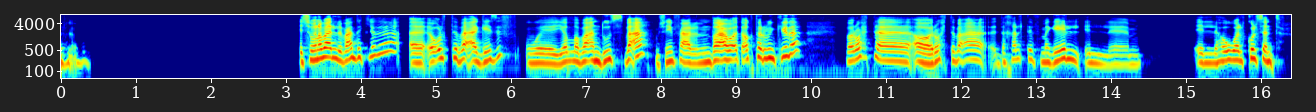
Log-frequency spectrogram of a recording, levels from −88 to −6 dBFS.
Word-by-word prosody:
لا. 195 +1 -14 2.8
الشغلانة 245 +6 +3
بقى 305 0 +9
اللي 275 -5 0
بعد 255 +5 +2
كده، 330 +8 -5 0.3
آآ، 195 0 +1
ق 215 - +1
قلت 275 +2 -1
بقى 270 -4 +3
أجازف 245 - -5
ويلَّا 195 +3 -2
بقى 225 +2 +2
ندوس 225 +2 0
بقى، 315 - +4
مش 165 +4 -11
هينفع 205 -3 0
نضيع 220 +5 +4
وقت 245 0 +2
أكتر 265 +4 0
من 280 0 +3
كده. 335 - +2 0.6
فرُحت 280 +8 -2
آه، 220 -5 +2
رُحت 230 +3 -4
بقى 240 -4 -3
دخلت 250 +7 -10
في 210 -4 -9
مجال 230 +4 0
ال 190 -4 -9
آمم 170 0 -14 0.8
اللي 195 -1 -5
هو 240 +3 +1
الcall 265 +5 +1
center. 220 -2 -5
230 Hz, 130 wpm, -23 LUFS, 200-260 Hz, 2.8 s, بقى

